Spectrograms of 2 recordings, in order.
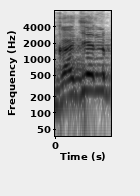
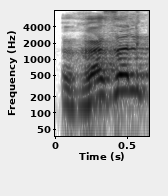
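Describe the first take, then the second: First: The middle consonant is a j sound. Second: The middle consonant is a buzzing z sound. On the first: The speaker calls it wrong. "हमारे हिंदी बोलने वाले इसे ... ग़जल पढ़ते हैं" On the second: The speaker calls it right. "ग़ज़ल की बजाय"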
